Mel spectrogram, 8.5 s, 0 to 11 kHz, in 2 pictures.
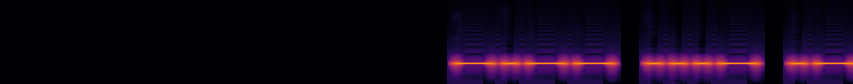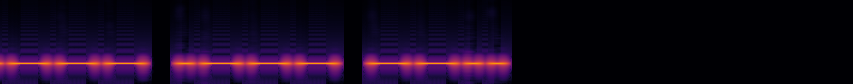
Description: Morse code, heard as a keyed tone, about 20 wpm, 700 Hz. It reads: YV1JZ
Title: DXCC-100 Call Signs - 5 Characters - Repeated 3x - 20wpm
